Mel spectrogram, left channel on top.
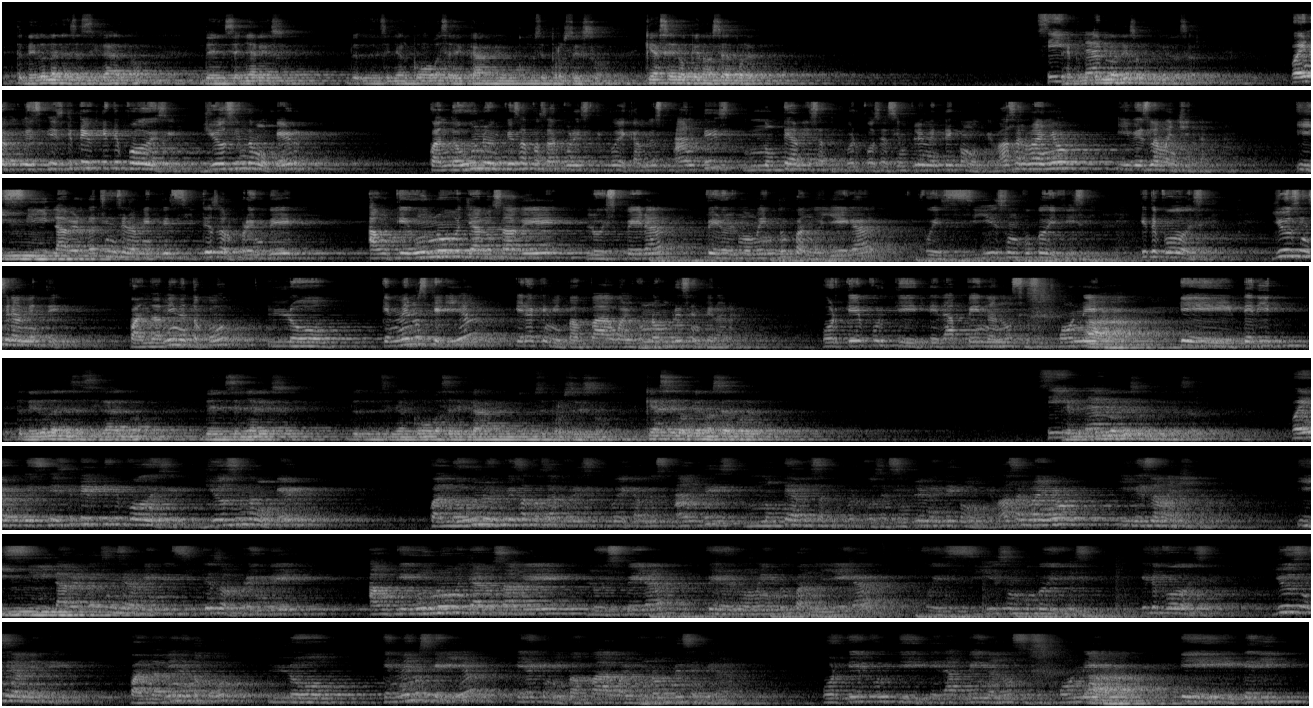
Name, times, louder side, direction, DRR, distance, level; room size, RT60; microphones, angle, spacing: voice 1, 0.1-1.5 2.0-2.9 3.4-6.1 6.4-7.6 10.6-12.0 26.1-27.0 45.6-45.7 49.5-49.8 50.1-50.9, left 1 dB, 35° left, 2 dB, 0.6 m, -28 dB
voice 2, 10.4-11.2 12.9-16.1 17.4-23.8 24.2-25.2 26.0-29.2 29.8-31.7 32.0-32.9 33.2-34.9 35.4-37.1 37.6-38.3 38.9-39.9 40.6-41.6 41.9-42.6 43.1-44.1 44.4-46.6 47.5-50.2 51.1-51.9, left 4 dB, 85° left, 5 dB, 0.7 m, -30 dB
sound 1, 32.7-35.0 35.3-37.7, right 1 dB, 85° right, 1.0 m, -40 dB
11.0 x 5.5 x 2.2 m, 2.7 s
head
